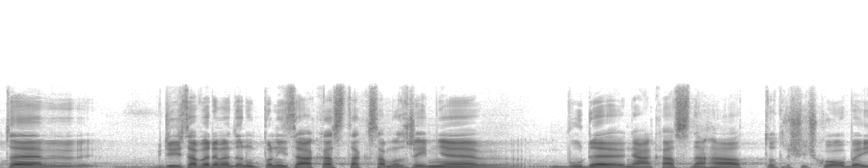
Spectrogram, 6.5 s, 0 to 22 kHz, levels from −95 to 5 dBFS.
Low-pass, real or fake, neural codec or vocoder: 10.8 kHz; real; none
